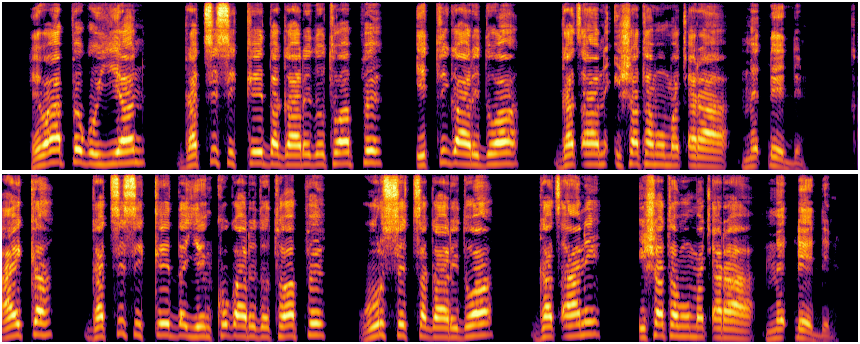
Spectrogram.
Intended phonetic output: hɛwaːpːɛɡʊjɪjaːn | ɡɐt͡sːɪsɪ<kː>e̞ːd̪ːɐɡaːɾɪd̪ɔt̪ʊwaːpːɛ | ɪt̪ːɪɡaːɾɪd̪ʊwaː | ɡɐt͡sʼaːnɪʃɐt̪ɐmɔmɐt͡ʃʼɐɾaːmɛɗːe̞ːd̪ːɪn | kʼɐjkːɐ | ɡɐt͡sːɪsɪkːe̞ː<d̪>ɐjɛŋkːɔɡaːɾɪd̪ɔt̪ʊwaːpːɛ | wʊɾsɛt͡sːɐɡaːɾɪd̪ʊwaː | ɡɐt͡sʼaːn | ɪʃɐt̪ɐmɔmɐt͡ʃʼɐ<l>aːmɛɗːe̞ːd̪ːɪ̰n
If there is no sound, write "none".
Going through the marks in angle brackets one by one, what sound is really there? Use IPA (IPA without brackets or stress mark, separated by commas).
kː, d̪ː, ɾ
